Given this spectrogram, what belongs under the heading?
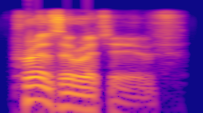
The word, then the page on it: Preservative: British English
